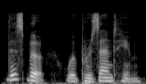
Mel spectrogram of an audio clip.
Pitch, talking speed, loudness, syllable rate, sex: 155 Hz, 205 wpm, -21 LUFS, 5.1 syllables/s, male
